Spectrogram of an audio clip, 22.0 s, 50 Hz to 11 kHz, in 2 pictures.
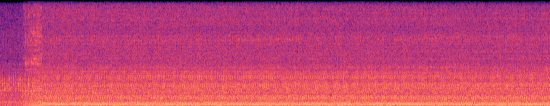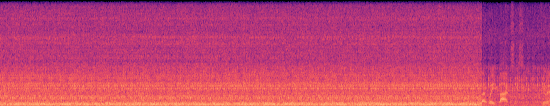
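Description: Kubota B2301 compact tractor's three-cylinder diesel engine, throttled up about a second in and held at a steady high speed while its LA435 front loader hydraulics lift a pallet of about 926 pounds, then throttled back down near the end.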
